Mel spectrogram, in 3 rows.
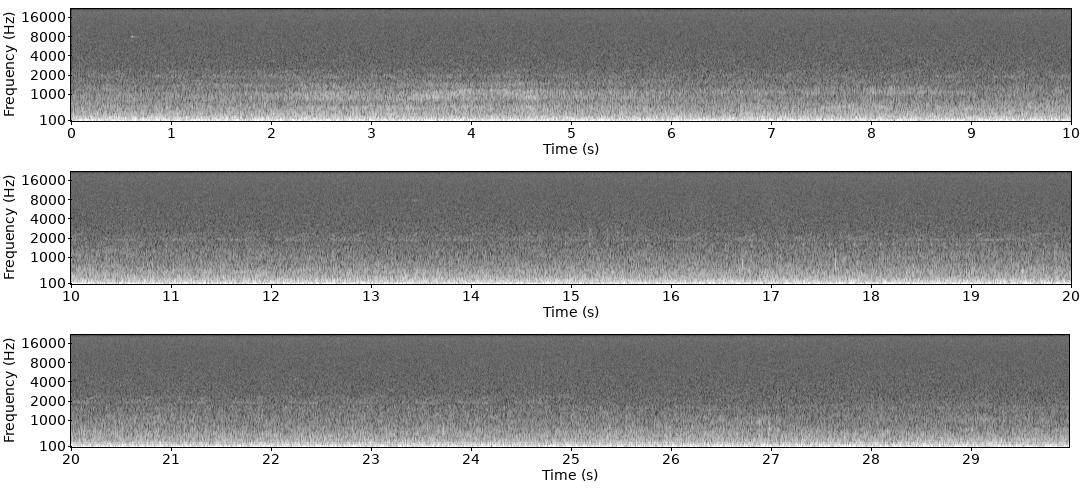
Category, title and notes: Soundscapes > Urban
Quinzano Verona Distant amb2
The distant rumble of Verona, Italy, recorded from the heights of Quinzano hills in the afternoon of the january 1st. Low roar of the city, a few, very distant sounds from neighbours, construction site, dogs, some firecrackers. Wide AB omni stereo, recorded with 2 x EM272 Micbooster microphones & Tascam FR-AV2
